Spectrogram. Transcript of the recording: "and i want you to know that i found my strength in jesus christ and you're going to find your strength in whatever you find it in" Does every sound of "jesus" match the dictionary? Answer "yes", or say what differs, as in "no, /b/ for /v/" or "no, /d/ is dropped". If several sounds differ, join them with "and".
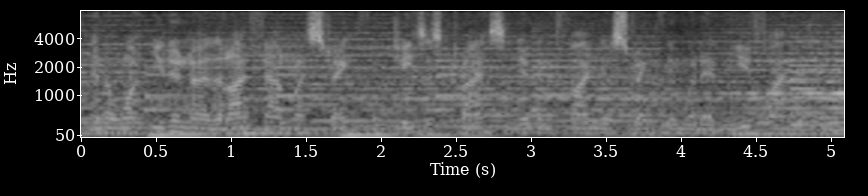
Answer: yes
